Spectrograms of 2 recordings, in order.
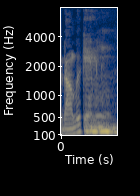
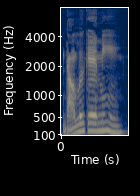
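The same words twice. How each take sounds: First: A low take of the defensive line; demo line, low. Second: A quieter take of the defensive line; demo line. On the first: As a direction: drop the pitch and say it just as she did. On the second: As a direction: say it softly, just as she did. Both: Shown as a demonstration. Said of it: "Just like this, do what you do".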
